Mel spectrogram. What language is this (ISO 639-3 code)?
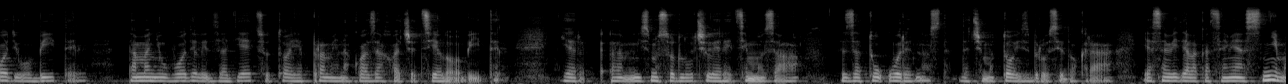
hrv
